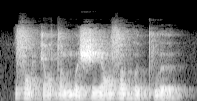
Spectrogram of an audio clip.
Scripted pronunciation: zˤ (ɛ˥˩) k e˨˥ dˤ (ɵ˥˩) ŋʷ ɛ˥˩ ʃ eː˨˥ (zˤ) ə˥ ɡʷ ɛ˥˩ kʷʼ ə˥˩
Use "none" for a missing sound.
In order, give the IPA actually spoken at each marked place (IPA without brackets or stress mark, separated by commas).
ɛ˥˩, ɵ˥˩, zˤ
